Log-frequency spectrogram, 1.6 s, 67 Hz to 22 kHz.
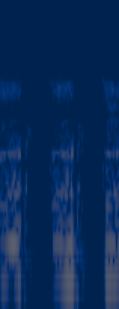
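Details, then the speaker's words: A Momcozy Air 1 wearable breast pump in stimulation mode: short, sharp, rapid motor hum cycles with a click at each release, about two per second. "This is your stimulation. And you can hear the difference with the expression."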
